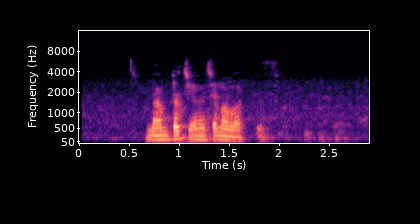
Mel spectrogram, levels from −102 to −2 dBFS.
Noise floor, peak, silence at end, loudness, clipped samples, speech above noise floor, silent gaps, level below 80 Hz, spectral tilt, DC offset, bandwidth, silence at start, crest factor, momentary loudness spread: -64 dBFS; -2 dBFS; 1.05 s; -20 LUFS; under 0.1%; 44 dB; none; -62 dBFS; -11 dB/octave; under 0.1%; 5.6 kHz; 0.7 s; 22 dB; 22 LU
